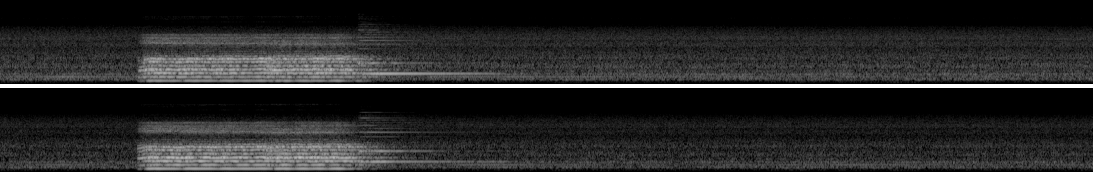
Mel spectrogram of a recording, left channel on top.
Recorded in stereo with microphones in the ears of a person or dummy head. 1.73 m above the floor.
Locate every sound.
1.4 s singing: 55° right (ahead or behind), 1.9 m
3.6 s a guitar: 40° left (ahead or behind), 1.2 m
